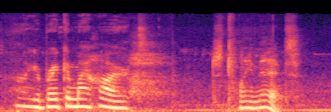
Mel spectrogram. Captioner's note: sighing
